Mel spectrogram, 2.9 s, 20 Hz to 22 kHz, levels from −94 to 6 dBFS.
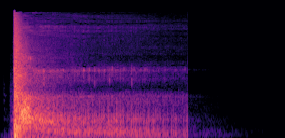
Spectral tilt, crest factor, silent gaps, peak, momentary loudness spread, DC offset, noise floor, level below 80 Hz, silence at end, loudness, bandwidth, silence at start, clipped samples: -3.5 dB/octave; 22 dB; none; -2 dBFS; 24 LU; under 0.1%; -83 dBFS; -38 dBFS; 1.25 s; -21 LUFS; 16 kHz; 0.15 s; under 0.1%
